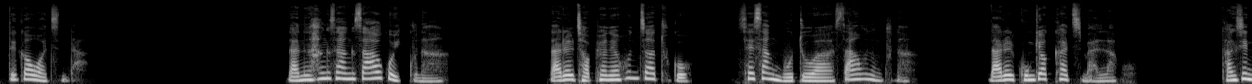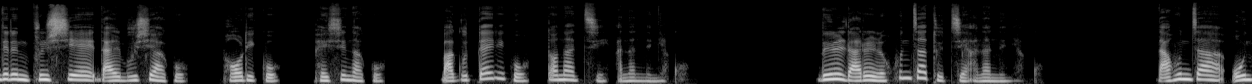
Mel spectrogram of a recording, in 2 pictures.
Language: Korean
